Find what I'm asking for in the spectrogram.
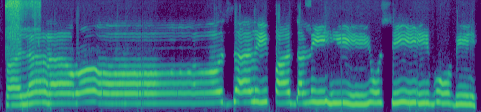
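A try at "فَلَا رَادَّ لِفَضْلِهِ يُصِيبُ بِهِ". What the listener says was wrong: Dalnya ini Bu, ada jeda sedikit, 1 ketukan. Jadi tidak langsung tasydidnya ya. Rod dali. Nah, jadi pas rod dali. Jadi ada jeda. Enggak rodda.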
